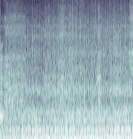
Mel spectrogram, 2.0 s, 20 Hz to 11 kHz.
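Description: Aprilia Tuareg 660's parallel-twin engine running steadily under way on a loose gravel track, under a constant low rumble.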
